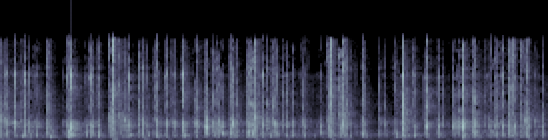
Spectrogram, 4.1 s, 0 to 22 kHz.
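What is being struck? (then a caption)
Plastic mechanical keyboard. Fingertips and long nails type rapidly, at about 98 words per minute, on the keycaps of a white plastic mechanical keyboard. The result is a dense, steady stream of bright, crisp clicks and clacks with almost no low end, and each keystroke dies away almost instantly.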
